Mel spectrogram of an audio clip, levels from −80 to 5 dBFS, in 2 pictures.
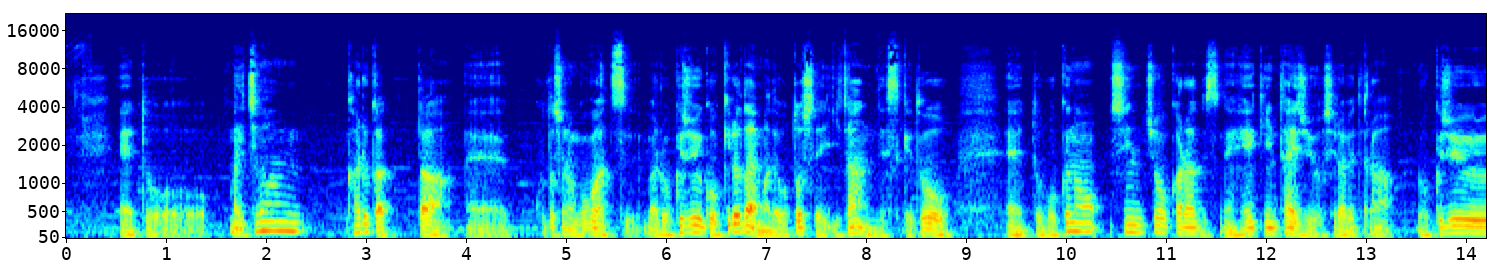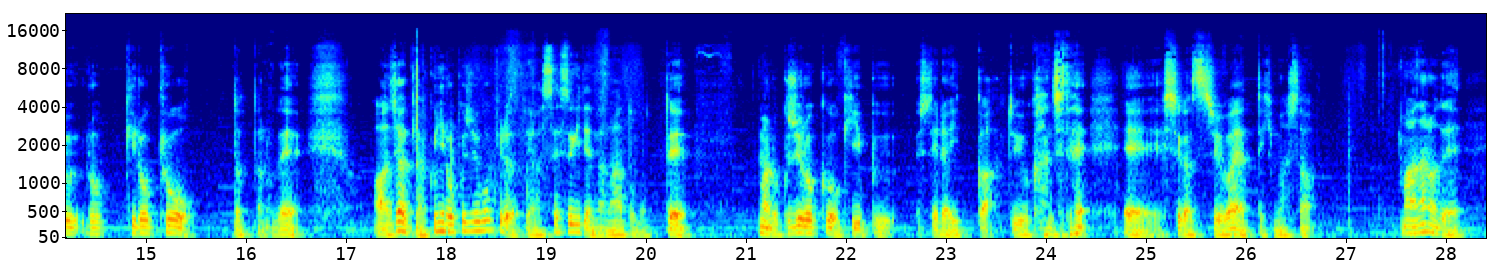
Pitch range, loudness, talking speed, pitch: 80-115 Hz, -23 LUFS, 260 characters per minute, 95 Hz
